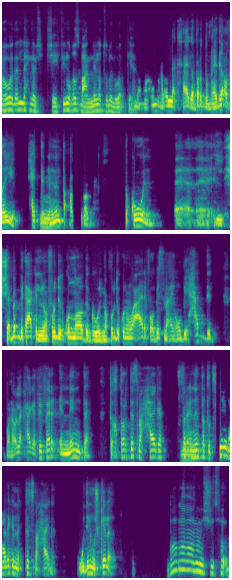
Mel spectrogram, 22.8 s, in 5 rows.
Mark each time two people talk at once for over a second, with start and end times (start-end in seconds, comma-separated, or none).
none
